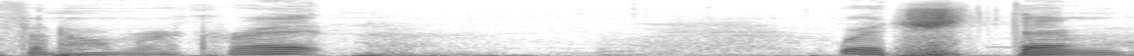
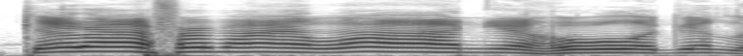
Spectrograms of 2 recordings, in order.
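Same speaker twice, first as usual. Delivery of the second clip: put-on shouting old man, much higher and louder; cranky old man; 12 semitones higher, 10 dB louder than usual. Grumpy old man yelling at kids on his lawn. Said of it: "pretty soon it's gonna be like".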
